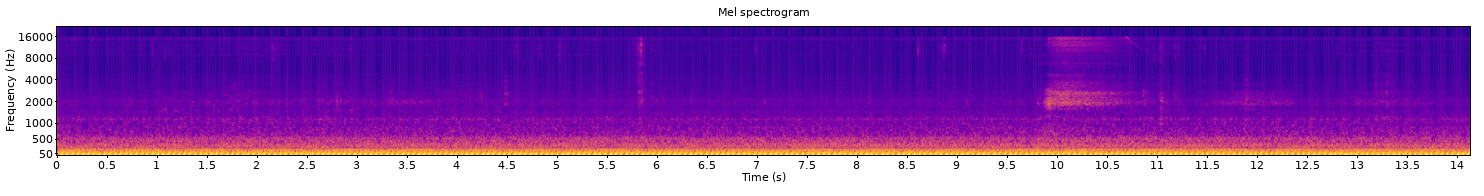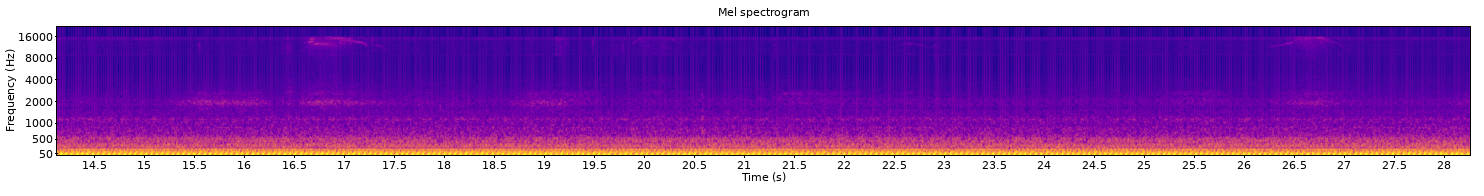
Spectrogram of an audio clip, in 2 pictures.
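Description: Steady low rumble inside a train carriage, with a short hiss about ten seconds in.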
